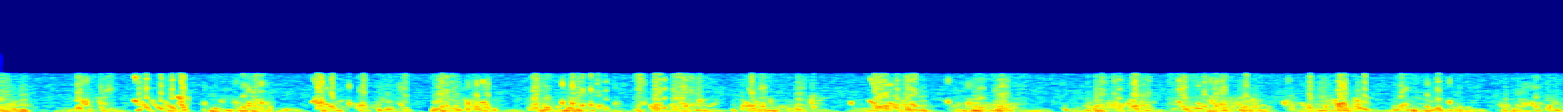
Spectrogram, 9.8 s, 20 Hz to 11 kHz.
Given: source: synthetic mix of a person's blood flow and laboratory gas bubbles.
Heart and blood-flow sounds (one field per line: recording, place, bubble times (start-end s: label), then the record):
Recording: Doppler ultrasound of blood flow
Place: precordium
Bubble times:
0.00-0.23 s: bubbles
0.43-0.72 s: bubbles
0.80-1.18 s: bubbles
1.24-1.73 s: bubbles
1.93-2.58 s: bubbles
2.69-3.14 s: bubbles
3.27-3.88 s: bubbles
3.92-4.49 s: bubbles
4.54-5.17 s: bubbles
5.27-5.83 s: bubbles
5.88-6.41 s: bubbles
6.61-6.70 s: bubbles
6.74-7.22 s: bubbles
7.28-8.60 s: bubbles
8.62-9.20 s: bubbles
9.34-9.78 s: bubbles
From the record:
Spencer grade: 4 (maximum detectable bubble signal sounding continuously throughout systole and diastole of every cardiac period, and overriding the amplitude of the normal cardiac signals)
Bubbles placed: anywhere in the cardiac cycle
